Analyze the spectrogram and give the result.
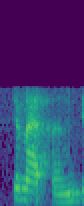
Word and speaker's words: Demasson: Demasson, DEMASSON.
